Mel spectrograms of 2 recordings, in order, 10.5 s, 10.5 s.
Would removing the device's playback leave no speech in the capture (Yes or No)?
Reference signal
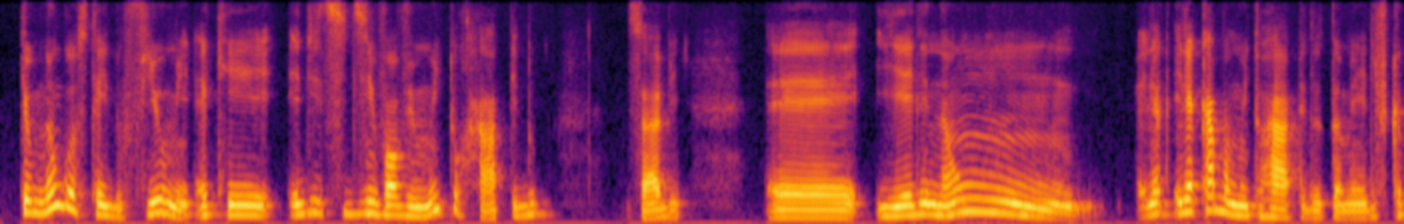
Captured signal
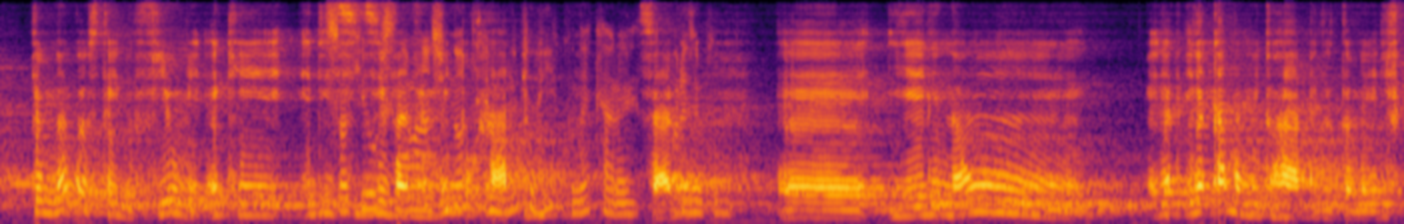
No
